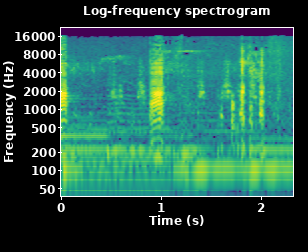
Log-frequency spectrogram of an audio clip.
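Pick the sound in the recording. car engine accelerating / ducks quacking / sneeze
ducks quacking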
